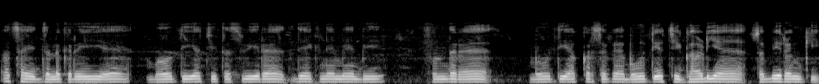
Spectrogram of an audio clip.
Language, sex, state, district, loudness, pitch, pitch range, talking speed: Hindi, male, Rajasthan, Bikaner, -16 LUFS, 125 Hz, 120-130 Hz, 190 wpm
